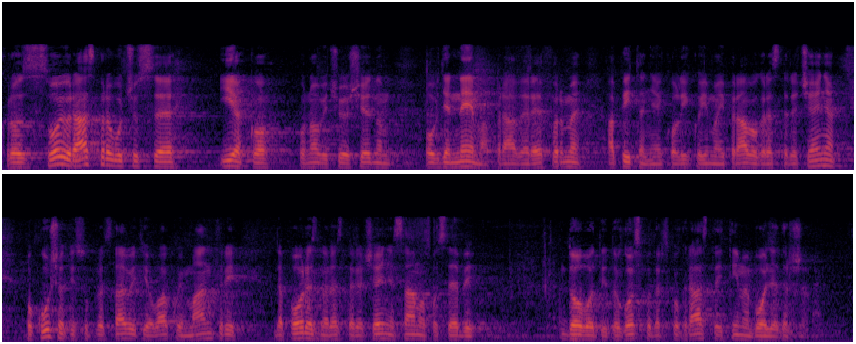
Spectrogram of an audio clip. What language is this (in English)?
Croatian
